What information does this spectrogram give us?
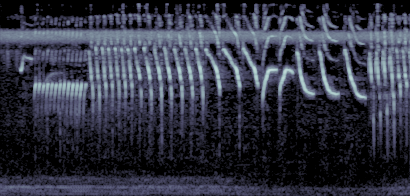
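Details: Male canary song used to draw young canaries into singing: a short flat whistle, a rapid buzzy trill, then a series of falling and hooked whistled sweeps at high pitch.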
